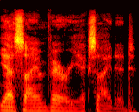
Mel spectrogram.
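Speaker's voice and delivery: mimicked flat monotone. Quoting the other person's reply back at them, imitating their monotone. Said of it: "you talk in monotone".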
